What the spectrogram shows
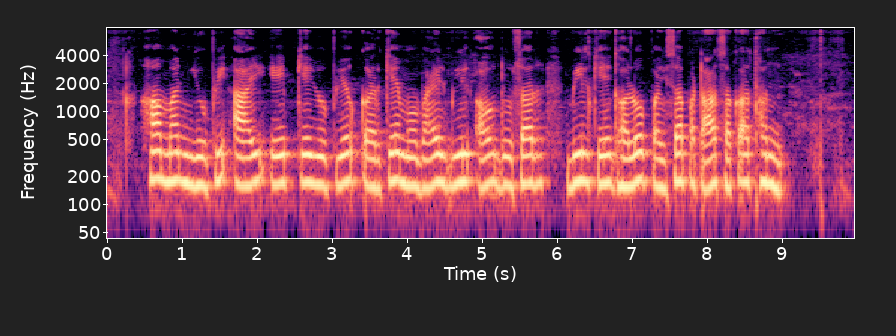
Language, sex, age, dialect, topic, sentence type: Chhattisgarhi, female, 18-24, Central, banking, statement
